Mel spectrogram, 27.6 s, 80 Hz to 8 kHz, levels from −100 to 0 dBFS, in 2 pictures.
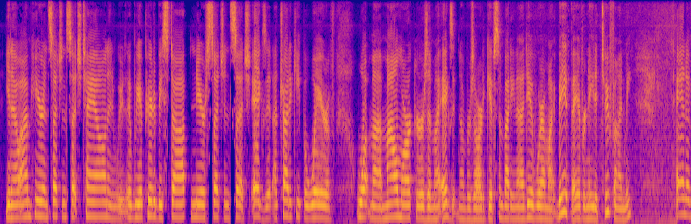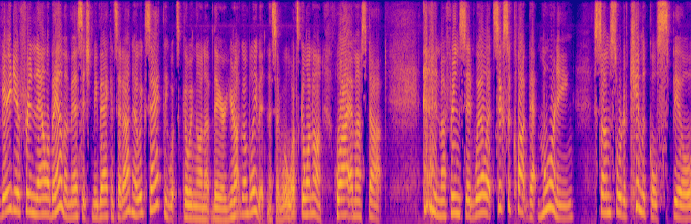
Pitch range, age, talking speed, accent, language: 170-210 Hz, 50-69, 230 wpm, American, English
